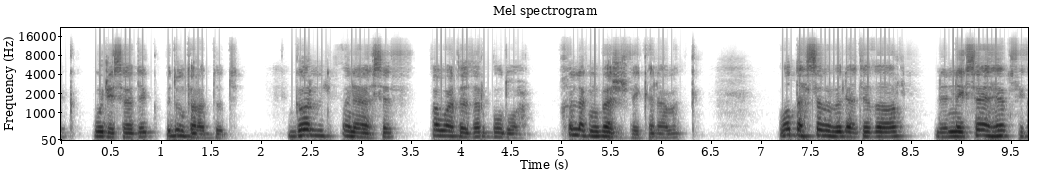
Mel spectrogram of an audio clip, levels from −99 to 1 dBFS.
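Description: Throughout the speech, the sound is rough and grainy, with tones smeared into noise instead of the hollow swirling of MP3. That points to Opus compression, likely at about 16 kbps in its music mode. The bandwidth stays full, so nothing sounds muffled.

Also present across the whole clip is a low buzz at about 23.4 Hz from a filter restarted on every block, which fits 2048-sample blocks at 48 kHz. Each block begins from silence and adds a small transient. Unlike mains hum, the buzz rises and falls with the speech level.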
